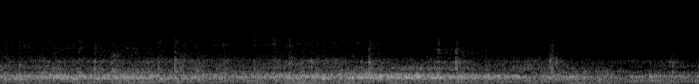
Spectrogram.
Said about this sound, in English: Or here comes another plane, hang on.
